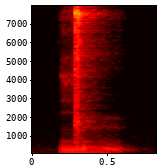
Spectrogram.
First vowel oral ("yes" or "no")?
yes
